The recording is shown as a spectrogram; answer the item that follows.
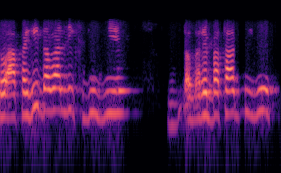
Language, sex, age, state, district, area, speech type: Hindi, female, 60+, Uttar Pradesh, Chandauli, urban, conversation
